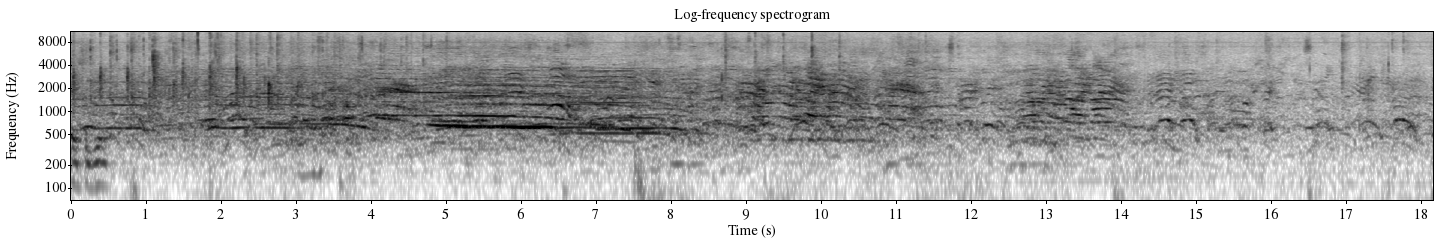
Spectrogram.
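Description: Faint, distant voices carrying across a stadium field, loudest about five to seven seconds in and dying away near the end.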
